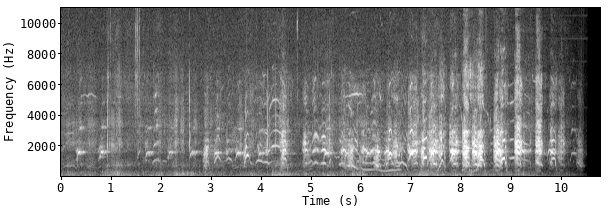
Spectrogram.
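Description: Several harnessed Samoyed sled dogs yipping, whining and barking, typical of a team held at a stop and impatient to run. The calls overlap more and get louder over the last few seconds.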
